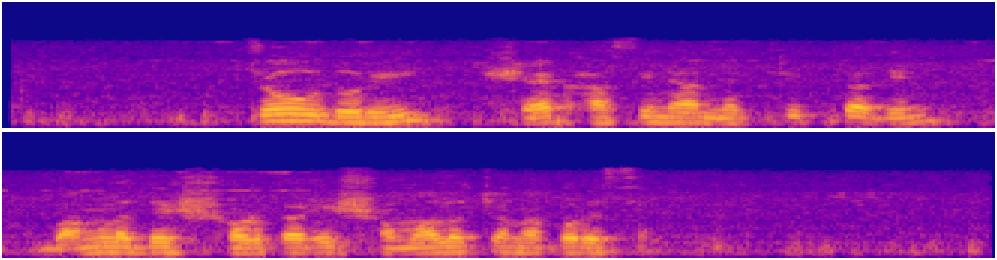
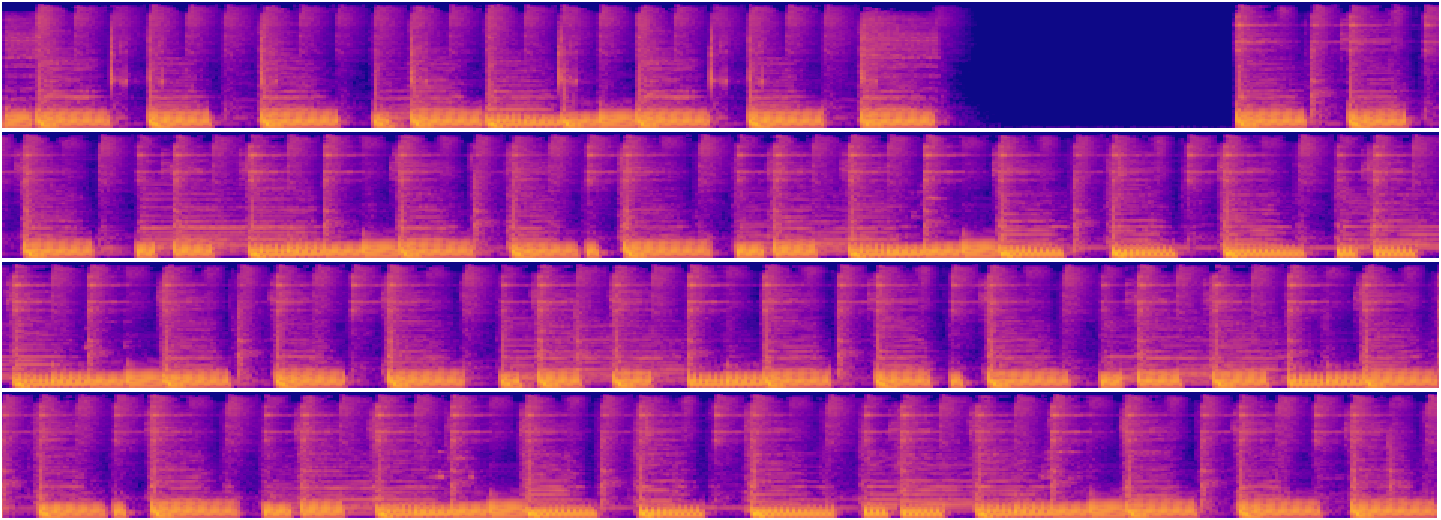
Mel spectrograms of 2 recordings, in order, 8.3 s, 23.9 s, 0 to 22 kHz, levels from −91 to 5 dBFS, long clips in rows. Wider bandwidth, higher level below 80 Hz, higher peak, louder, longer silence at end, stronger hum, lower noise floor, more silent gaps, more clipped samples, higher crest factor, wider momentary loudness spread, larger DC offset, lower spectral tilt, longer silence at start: second, 7.6 kHz vs over 20 kHz; second, -56 dBFS vs -30 dBFS; about the same, -2 dBFS vs -2 dBFS; first, -18 LUFS vs -21 LUFS; about the same, 0.1 s vs 0 s; neither; second, -47 dBFS vs under -90 dBFS; neither; neither; about the same, 16 dB vs 18 dB; first, 12 LU vs 4 LU; neither; first, -8 dB/octave vs -6 dB/octave; first, 1.05 s vs 0 s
